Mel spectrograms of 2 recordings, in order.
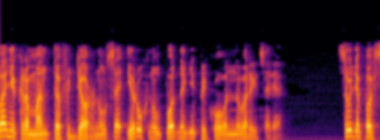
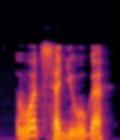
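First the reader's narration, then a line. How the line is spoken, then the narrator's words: Indignant whisper. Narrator (Russian): возмущенно шепнул невидимый Люка на ухо Кевину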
